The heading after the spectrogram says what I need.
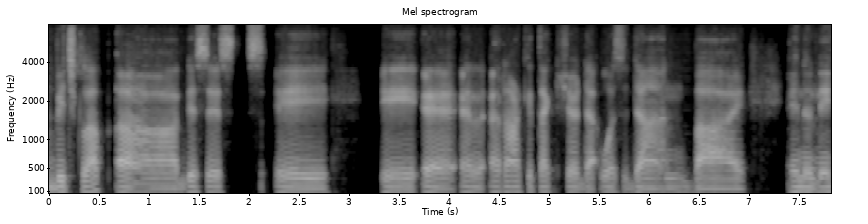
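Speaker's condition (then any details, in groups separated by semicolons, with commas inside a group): No condition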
